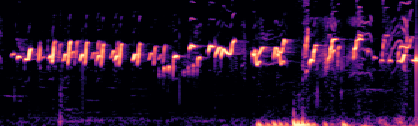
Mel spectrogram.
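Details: Bulbul lure call (kutilang emas) meant to bring wild birds in: a fast series of clipped, slurred whistles, followed by louder jumbled chirps. A low thump sounds near the end.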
